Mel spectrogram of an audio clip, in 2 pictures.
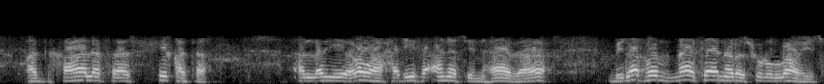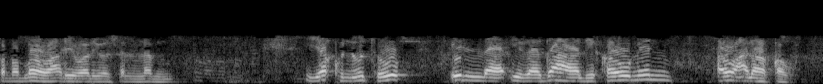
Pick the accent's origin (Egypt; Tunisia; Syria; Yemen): Syria; وكما يقولون عندنا في سوريا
